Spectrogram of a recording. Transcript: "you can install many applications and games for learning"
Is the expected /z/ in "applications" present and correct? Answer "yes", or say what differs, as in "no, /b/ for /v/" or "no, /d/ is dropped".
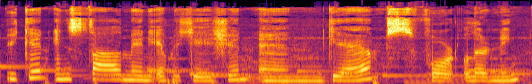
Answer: no, /z/ is dropped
